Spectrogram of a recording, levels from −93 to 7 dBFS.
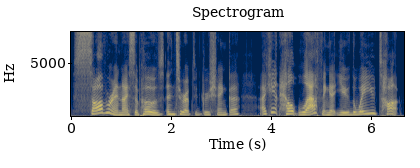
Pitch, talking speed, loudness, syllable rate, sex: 225 Hz, 135 wpm, -21 LUFS, 4.2 syllables/s, female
